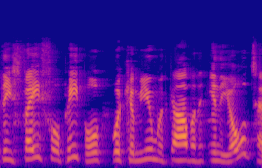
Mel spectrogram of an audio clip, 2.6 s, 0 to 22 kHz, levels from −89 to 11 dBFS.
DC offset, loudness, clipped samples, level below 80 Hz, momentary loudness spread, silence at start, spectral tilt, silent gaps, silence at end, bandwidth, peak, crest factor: under 0.1%; -22 LUFS; under 0.1%; -82 dBFS; 7 LU; 0 s; -3.5 dB/octave; none; 0 s; 8 kHz; -4 dBFS; 20 dB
